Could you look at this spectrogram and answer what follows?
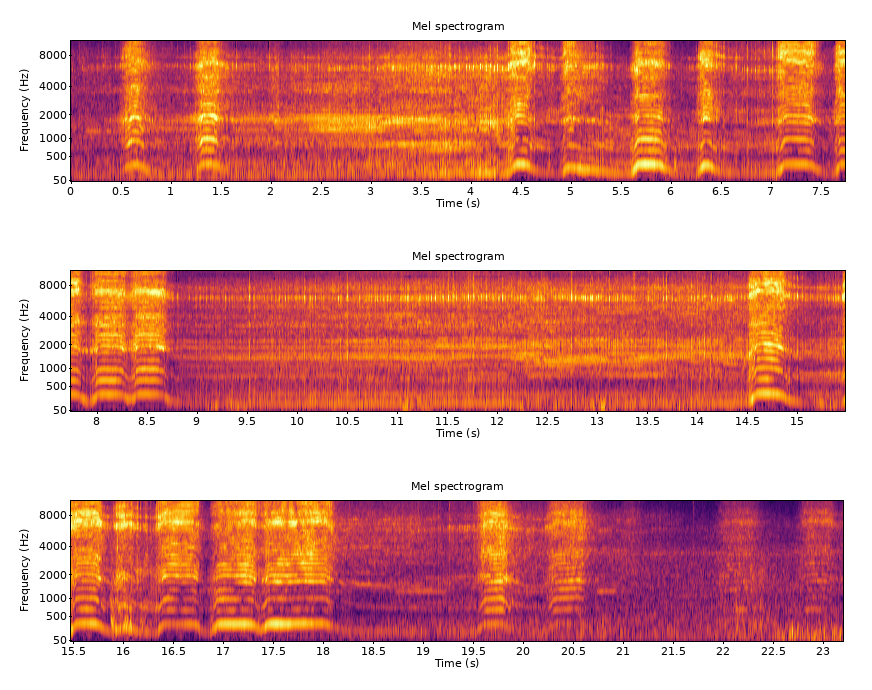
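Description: Small RC car engine idling with a steady buzz and revving in quick, repeated throttle blips, each a sharp rise and fall in pitch. The blips come in bunches about five seconds in and again about fifteen seconds in.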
